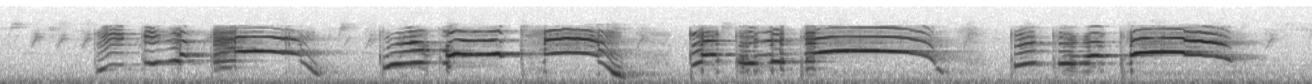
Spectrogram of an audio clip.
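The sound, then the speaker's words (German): A human voice imitates a rooster crowing loudly, four strained, drawn-out cries in quick succession, each rising and then falling away, forceful with no other sounds. “Nun schrei ich aus vollem Hals, solange ich noch kann.”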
